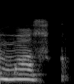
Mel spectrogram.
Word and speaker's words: mosque: Bukan, bacanya mosque. U sama E-nya nggak usah dibaca.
